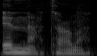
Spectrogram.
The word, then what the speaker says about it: Enatama: and it's pronounced Enatama, because, you know, because of the phonetics of the language that it comes from.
